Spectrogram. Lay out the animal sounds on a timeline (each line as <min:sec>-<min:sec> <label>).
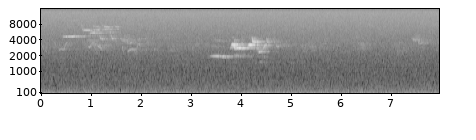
0:00.0-0:02.4 Scarlet Tanager (Piranga olivacea)
0:00.0-0:08.0 Red-eyed Vireo (Vireo olivaceus)
0:00.3-0:01.8 Hermit Thrush (Catharus guttatus)
0:03.3-0:04.8 Hermit Thrush (Catharus guttatus)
